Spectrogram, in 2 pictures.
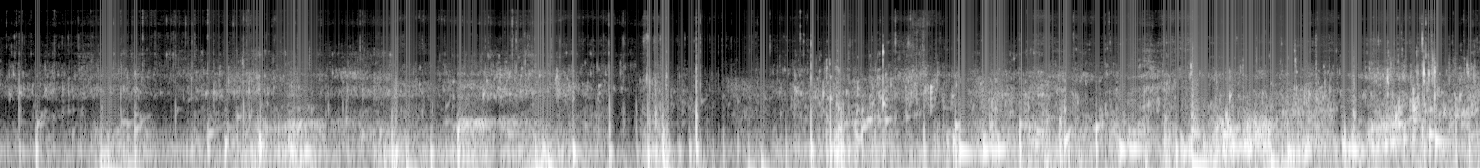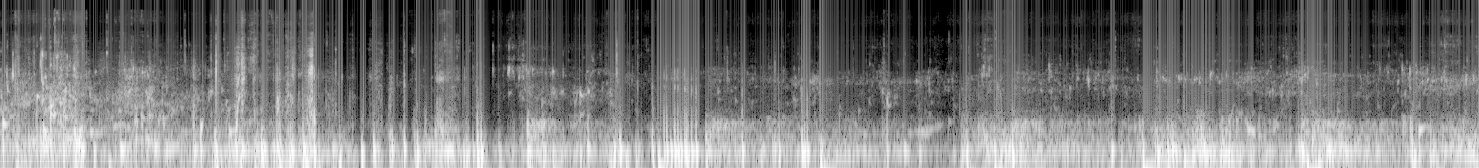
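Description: Underwater sound picked up by a submerged camera: a muffled, surging low rumble of water moving around it, with scattered small clicks and crackles.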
